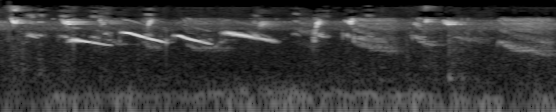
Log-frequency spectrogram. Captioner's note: trinca ferro cantando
